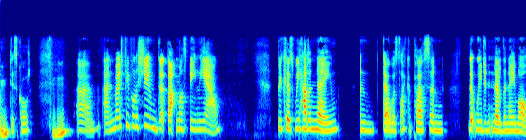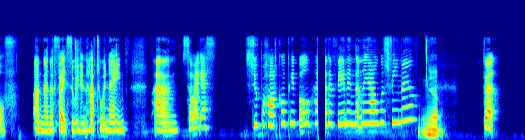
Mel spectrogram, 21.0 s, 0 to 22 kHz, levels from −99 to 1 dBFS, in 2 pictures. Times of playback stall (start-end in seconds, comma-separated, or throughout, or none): 16.86-17.01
